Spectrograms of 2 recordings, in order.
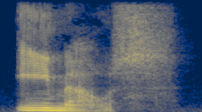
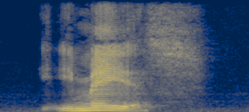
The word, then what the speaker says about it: Emmaus: Well, both Anita Wise and I kept calling it Emouse. And then we found out it's Emmaus.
